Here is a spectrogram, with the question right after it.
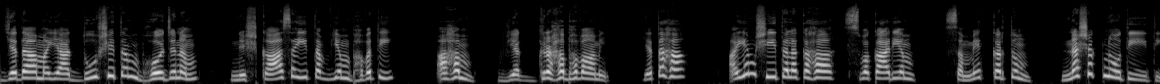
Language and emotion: Sanskrit, angry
